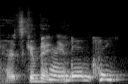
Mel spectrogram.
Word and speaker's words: Herzegovina: And Serbia, Bosnia, and I hope I pronounce this right, Herzegovina. Yep, Herzegovina.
